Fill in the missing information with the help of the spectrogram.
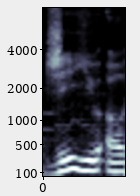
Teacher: second tone a rising tone the second tone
